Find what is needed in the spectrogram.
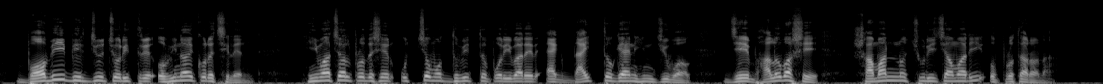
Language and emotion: Bengali, neutral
